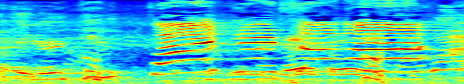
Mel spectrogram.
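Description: Young players' voices calling and shouting over one another during a kho kho game, with a high-pitched yell about a second in and another near the end.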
